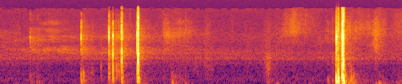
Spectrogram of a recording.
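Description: Handling noise of a clip-on microphone being fiddled with in the fingers: a few sharp clicks and rubs about a second in, and one louder short scrape about three and a half seconds in.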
